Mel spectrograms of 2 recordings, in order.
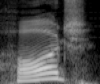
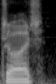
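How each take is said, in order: First: The name begins with an H sound. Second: The name begins with a J sound. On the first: The speaker calls it right. "It's pronounced like a H" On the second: The speaker calls it wrong. "I hope I'm saying that correctly"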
